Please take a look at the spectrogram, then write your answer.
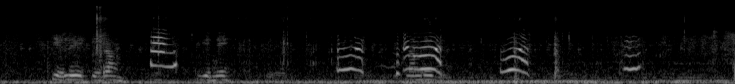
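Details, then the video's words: Kitten found abandoned by the road, meowing while being rescued. A low rough cry, then a run of short arched meows, a cluster of three close together, others spaced about a second apart, with background hum and brief human voice. "kucing menangis dibuang"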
